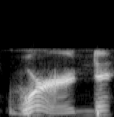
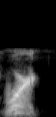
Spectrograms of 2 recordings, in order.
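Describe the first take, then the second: First: The final d sound is clearly pronounced. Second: The final d sound is dropped. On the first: The speaker calls it right. "has that D at the end" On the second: The speaker calls it wrong. "you don't get that D out properly, and it will sound like"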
